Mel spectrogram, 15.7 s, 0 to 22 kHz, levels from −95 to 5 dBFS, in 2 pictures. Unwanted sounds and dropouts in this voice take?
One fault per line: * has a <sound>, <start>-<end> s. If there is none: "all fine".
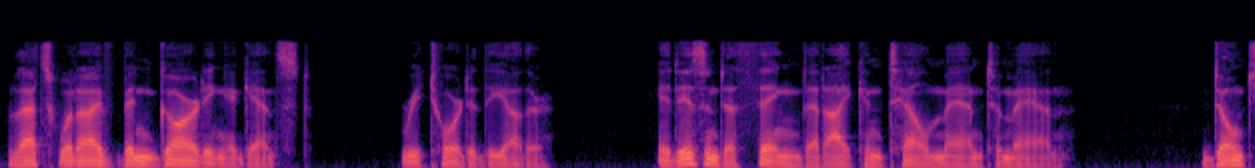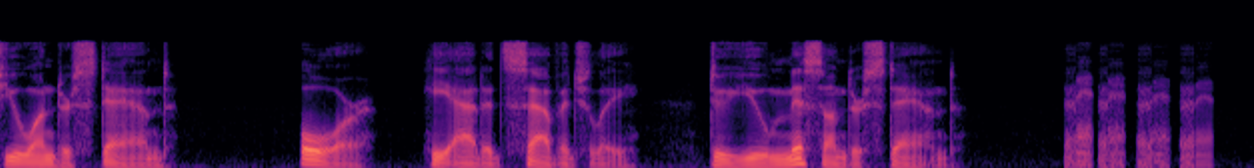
* has a laugh, 14.5-15.4 s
